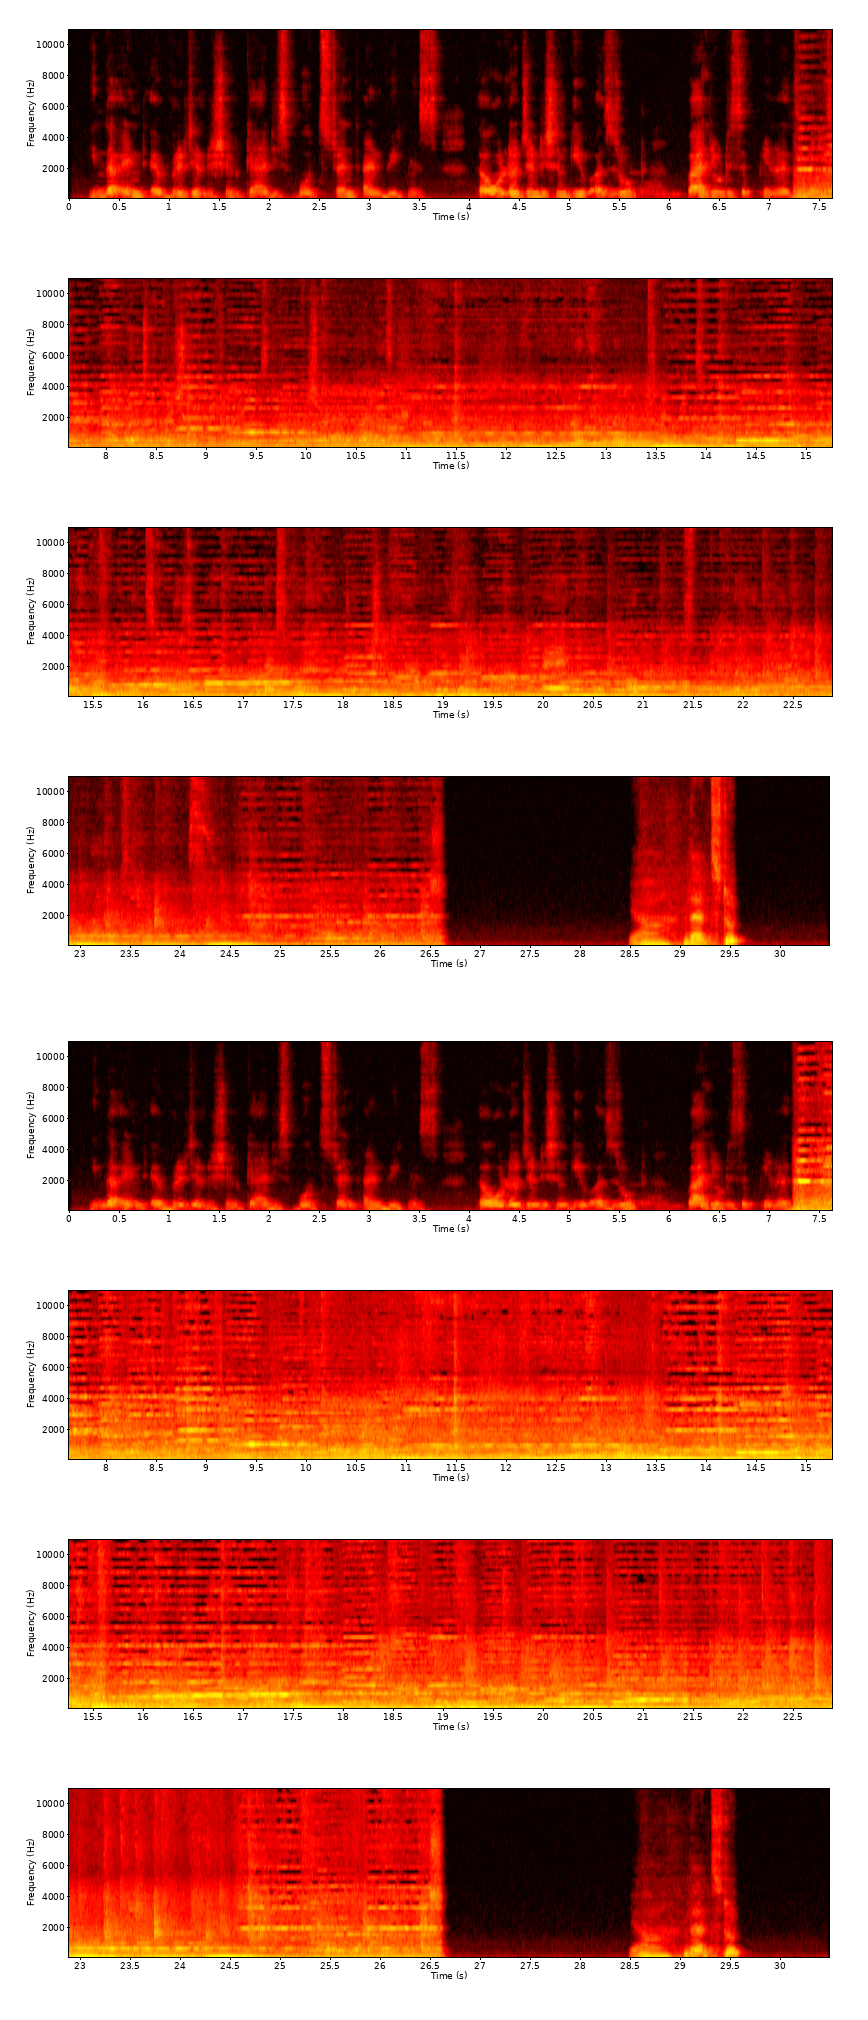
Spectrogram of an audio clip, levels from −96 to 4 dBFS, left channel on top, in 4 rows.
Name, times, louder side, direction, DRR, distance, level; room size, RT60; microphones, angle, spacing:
voice 1, 0.2-7.6 8.0-11.8 12.6-14.7 15.1-16.7 17.1-24.3, left 2 dB, 80° left, 1.2 m, -43 dB
sound 1, 7.2-26.6, right 5 dB, 60° right, 0.4 m, -28 dB
voice 2, 28.5-29.5, left 3 dB, 30° left, 0.4 m, -30 dB
2.8 x 2.0 x 2.9 m
head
